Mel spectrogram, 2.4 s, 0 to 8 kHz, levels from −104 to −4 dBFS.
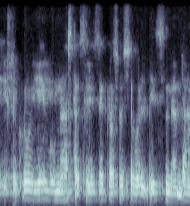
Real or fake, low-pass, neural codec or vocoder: fake; 7.2 kHz; vocoder, 22.05 kHz, 80 mel bands, WaveNeXt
